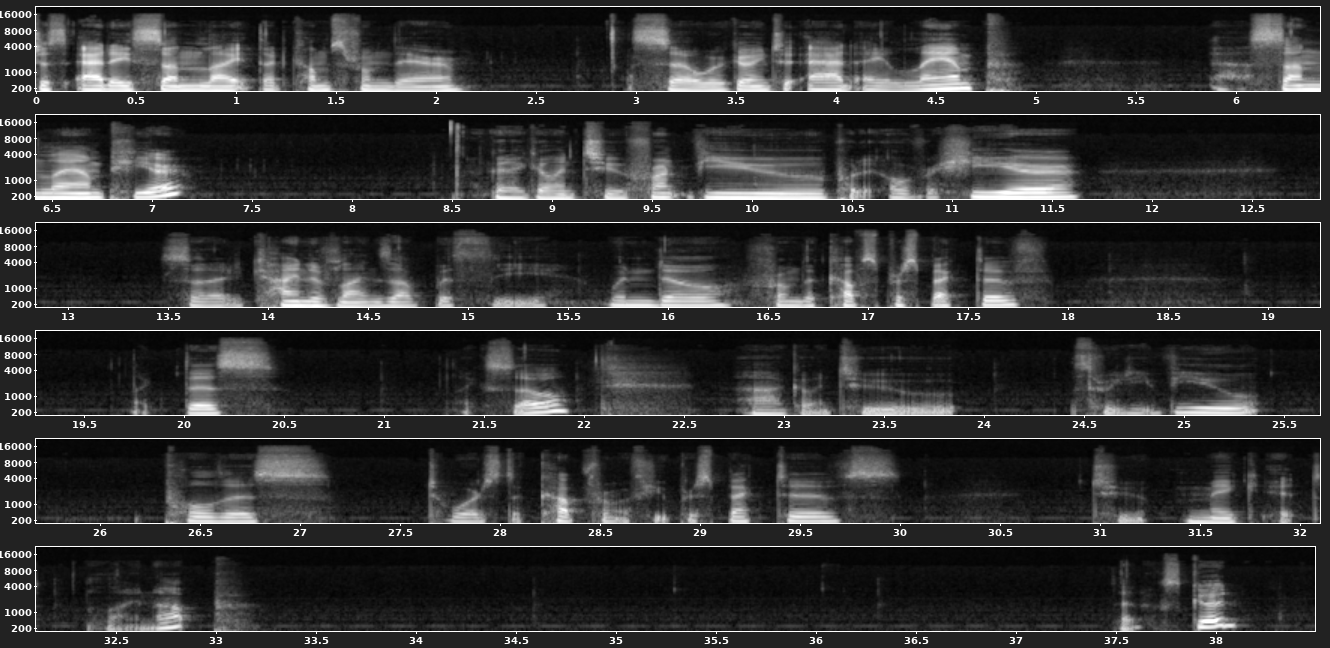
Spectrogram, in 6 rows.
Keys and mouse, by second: 1.3-2.6 middle drag, 8.7 KP_1, 9.8 g, 11.2-14.1 middle drag, 14.4 g, 15.4-17.6 middle drag, 17.6 click, 17.7 middle click, 18.7 g, 20.9-21.9 middle drag, 22.8 KP_1, 23.9 middle click, 24.0 right click, 24.5 middle click, 25.4 click, 26.4 middle click, 27.7-28.9 drag, 29.0-30.1 middle drag, 30.9 click, 32.1-35.2 middle drag, 35.2 click, 36.2-38.4 middle drag.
